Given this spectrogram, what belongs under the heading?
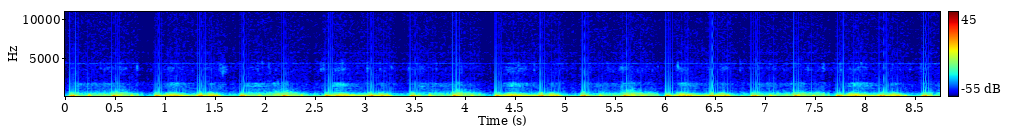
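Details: Pounding, fast, strong, regular heartbeat at about 140 per minute, felt up to the subclavian artery, during leg wrench exercise; a rapid heartbeat during exertion.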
